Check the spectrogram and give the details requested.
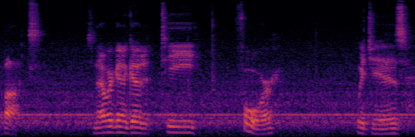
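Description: Man, slow halting delivery, casual workshop demonstration, thinking aloud, distant mic. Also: medium pitch. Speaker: radio restorer, video host. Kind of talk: casual hands-on demonstration talk. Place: indoor home workshop at a desk. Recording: distant mic with background noise.

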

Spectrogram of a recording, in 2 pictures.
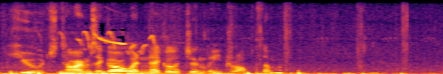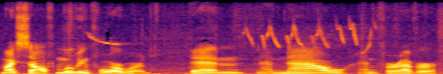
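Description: Slow, expressive man reciting poetry outdoors. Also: mid-range voice, creaky. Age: middle-aged. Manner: measured, declamatory, pausing between short phrases. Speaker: poetry reader. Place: open grassy farm paddock outdoors. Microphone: camera a few metres away. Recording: distant mic, loud outdoor wind and noise.

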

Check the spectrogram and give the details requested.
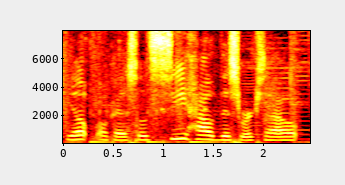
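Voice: high voice, steady tone, moderate pace. A young person hosting a casual gaming prank video in an informal, giggly way. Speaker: video host. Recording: music behind the voice.

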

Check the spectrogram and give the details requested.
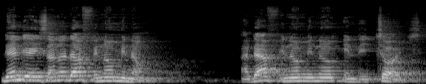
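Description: A middle-aged man preaches straight into a close phone camera as he sits in a room at home. His voice sits a little high for a man, and the room gives it a noticeable echo. He hammers his points home by repeating words and mixes in pointed humor. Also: lively intonation, normal speed. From Africa. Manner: emphatic, repeats key words, mixes teaching with sharp humor. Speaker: preacher and speaker. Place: indoor room at home, seated in office chair.

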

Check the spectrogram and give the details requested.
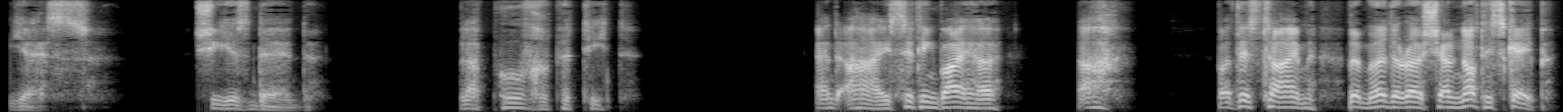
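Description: A commanding detective with a French accent. He is deliberate, precise and theatrical, his husky voice lifting and falling widely, recorded very dry, in storybook style. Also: medium pitch, sing-song, dry recording, pitched above the performer's own voice. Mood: grave.

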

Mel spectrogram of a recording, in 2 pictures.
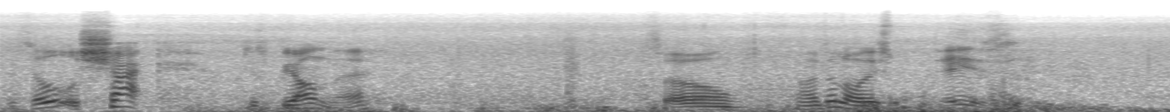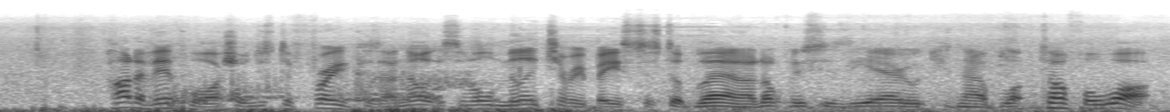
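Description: A man's voice: mid-range voice, a little fast, background noise. A middle-aged male vlogger giving casual, musing commentary while walking outdoors with a handheld camera. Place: outdoors on a park road and path. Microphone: handheld action camera at arm's length.

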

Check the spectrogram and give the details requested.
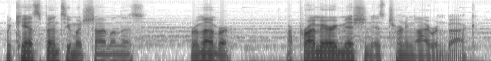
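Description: A man playing a grim, watchful adventurer who narrates a fantasy audio drama gravely and deliberately. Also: fairly low pitch, expressive, fairly bright tone. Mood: grim, wary. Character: grim, watchful male fantasy adventurer telling his tale. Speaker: narrator and character. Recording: music playing behind. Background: background music.

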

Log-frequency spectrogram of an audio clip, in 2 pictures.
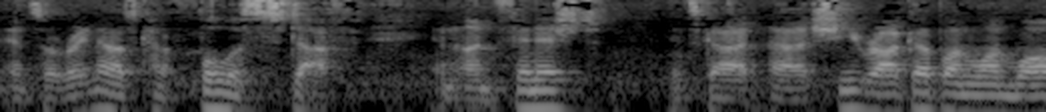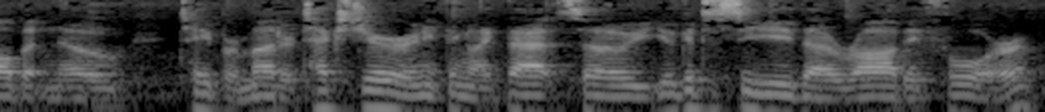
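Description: American guy with a lowish voice doing a casual vlog, some noise in the background. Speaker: vlog host. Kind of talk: casual chat to camera. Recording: steady noticeable background noise.

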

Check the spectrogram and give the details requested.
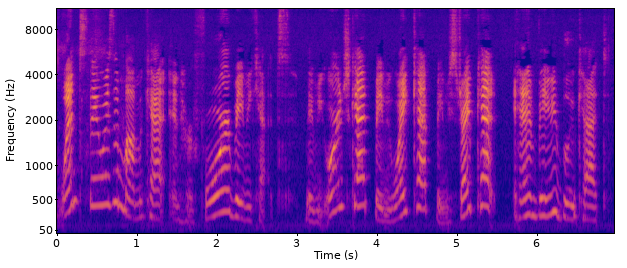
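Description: A woman in her thirties reading a storybook aloud to children as a teacher, expressive and asking the listeners questions. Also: sits high, moderate pace, vocal fry, husky. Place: small indoor room with bookshelves.

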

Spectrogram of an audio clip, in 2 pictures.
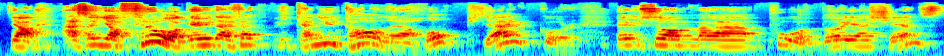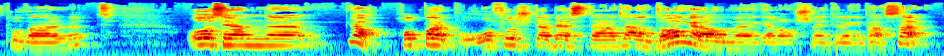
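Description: Pompous shipyard boss, as an actor plays him, high, swooping voice, heard from a distance in an echoey room. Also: male voice, expressive, mellow. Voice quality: hesitant, drawn-out, insinuating. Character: pompous male shipyard director, ingratiatingly menacing. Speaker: shipyard director. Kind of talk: audio drama acting.

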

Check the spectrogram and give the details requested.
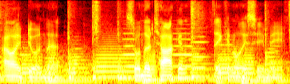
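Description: A young man giving loud, laughing, slang-heavy commentary while exploring a social VR game, swearing often. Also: sits low, fast talker, over music. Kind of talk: casual gaming commentary.

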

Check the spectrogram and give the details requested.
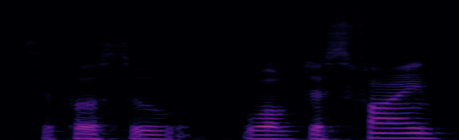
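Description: An Israeli man in his thirties, a native Hebrew speaker, with a gravelly, mid-pitched voice. He talks casually through a tech tutorial from a home office desk, thinking aloud as he goes. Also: level tone, unhurried, a little mellow. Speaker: tech YouTuber. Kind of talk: screen-share tutorial.

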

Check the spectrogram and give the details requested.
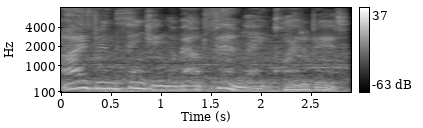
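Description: A woman playing a sly, coolly persuasive witch villainess in a game, musing deliberately. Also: low-pitched, huge pitch swings, heavily acted. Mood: sly, reflective. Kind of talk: dramatic game monologue. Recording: echoing voice over music.

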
